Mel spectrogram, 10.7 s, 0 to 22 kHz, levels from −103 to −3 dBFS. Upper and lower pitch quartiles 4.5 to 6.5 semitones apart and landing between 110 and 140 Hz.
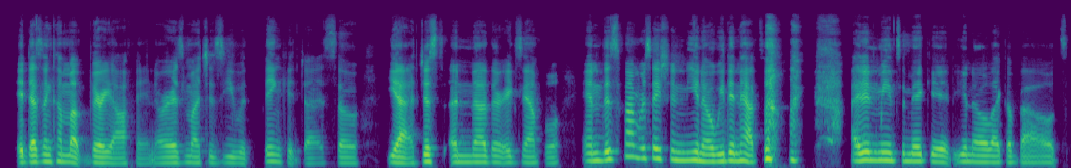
No: average, 4.9 semitones; medium, 150 Hz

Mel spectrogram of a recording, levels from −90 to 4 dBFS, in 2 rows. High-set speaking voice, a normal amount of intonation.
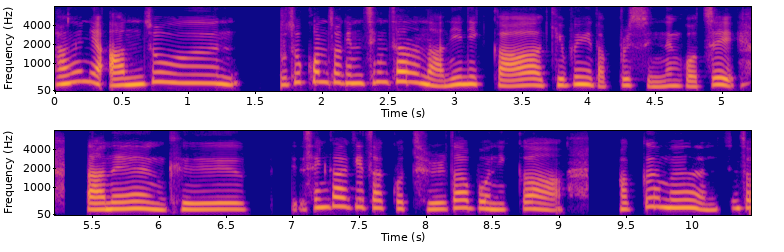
Yes: high, 245 Hz; average, 4.9 semitones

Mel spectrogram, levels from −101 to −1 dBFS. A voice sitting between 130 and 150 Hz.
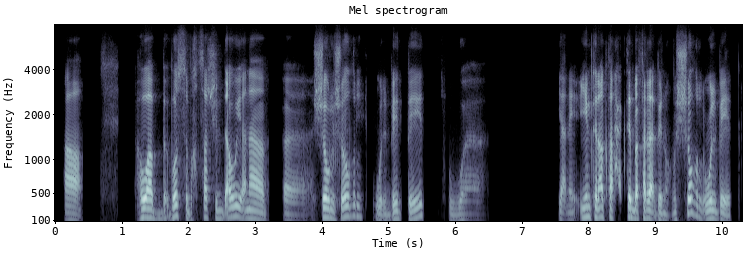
No: low, 120 Hz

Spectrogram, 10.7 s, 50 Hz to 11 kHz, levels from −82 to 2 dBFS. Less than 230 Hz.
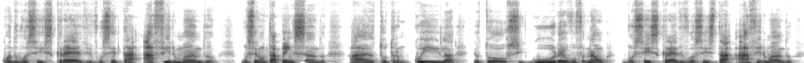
Yes: medium, 140 Hz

